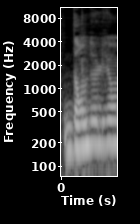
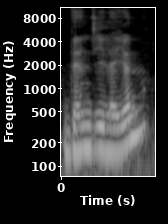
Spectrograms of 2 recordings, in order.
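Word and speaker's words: Dandelion: pour dans de Lyon donc dans de Lyon n'est pas en termes français c'est Dendy lion que l'on prononce et cela signifie pissenlit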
